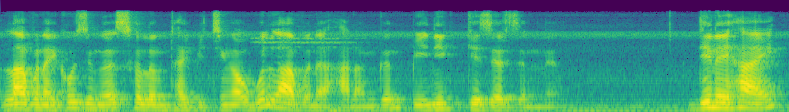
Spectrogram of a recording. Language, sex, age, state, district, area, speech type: Bodo, male, 30-45, Assam, Chirang, rural, spontaneous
